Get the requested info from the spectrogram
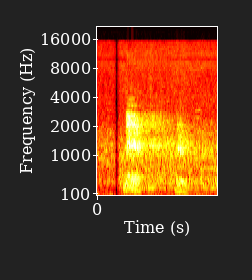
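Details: Roe deer calling: a hoarse, drawn-out call lasting about a third of a second, then a softer, shorter echo of it about a second later, over a steady low hiss.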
